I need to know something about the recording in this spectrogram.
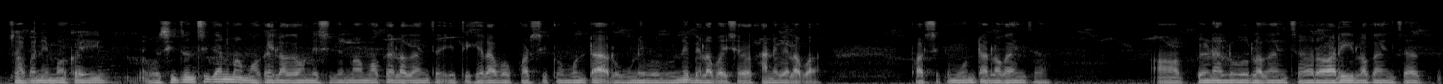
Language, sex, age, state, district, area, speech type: Nepali, male, 45-60, West Bengal, Jalpaiguri, rural, spontaneous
